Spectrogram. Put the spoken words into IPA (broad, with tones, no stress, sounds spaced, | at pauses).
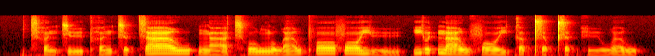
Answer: t͡sʰ ɐ˨ n t͡s yː˧ pʰ ɐ˨˧ n t͡s ɵ˨ t̚ t͡s aː˥ w | ŋ aː˨˩ t͡sʰ o˧ w ŋ o˨˩ w aː˧ w pʰ ɔː˥ f ɔː˥ j yː˨˩ | j ɵ˥ t̚ n̪ aː˨˧ w f ɔː˨˥ j k ɐ˨˥ p̚ t͡s ɐ˨˥ p̚ t͡s ɐ˧ k̚ h yː˨˧ w ɐ˨˧ w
